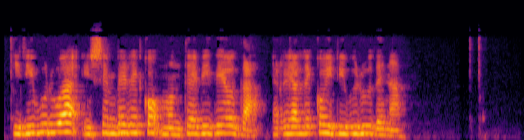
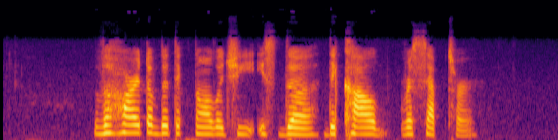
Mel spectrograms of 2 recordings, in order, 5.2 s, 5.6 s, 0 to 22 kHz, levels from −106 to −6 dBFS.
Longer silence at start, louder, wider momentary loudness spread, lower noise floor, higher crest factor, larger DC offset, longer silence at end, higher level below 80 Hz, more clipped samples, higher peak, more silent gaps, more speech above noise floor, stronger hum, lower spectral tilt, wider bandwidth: second, 0.15 s vs 0.95 s; second, -25 LUFS vs -19 LUFS; second, 9 LU vs 13 LU; first, -74 dBFS vs -65 dBFS; about the same, 20 dB vs 18 dB; neither; first, 1.2 s vs 0.9 s; second, -66 dBFS vs -54 dBFS; neither; second, -6 dBFS vs -2 dBFS; neither; about the same, 49 dB vs 47 dB; neither; about the same, -5.5 dB/octave vs -5 dB/octave; about the same, 7.6 kHz vs 7.8 kHz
